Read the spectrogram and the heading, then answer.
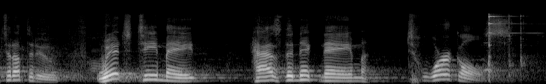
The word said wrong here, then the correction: Twercules: Twercules. I read it wrong. – Who? – Well, I was reading it phonetically. It's Twercules.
